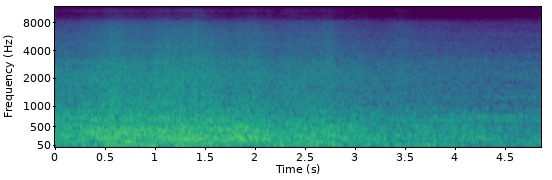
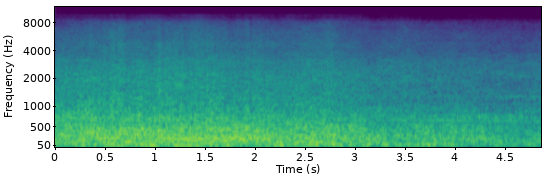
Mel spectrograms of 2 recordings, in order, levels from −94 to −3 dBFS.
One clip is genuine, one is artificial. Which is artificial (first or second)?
second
